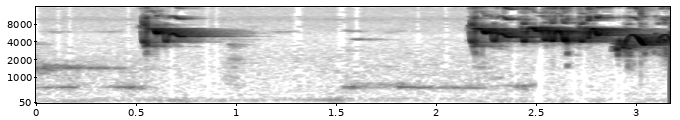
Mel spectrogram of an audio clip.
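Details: Yellow-fronted canary singing: a short high twittering burst, then a longer dense run of bright, buzzy high notes after a pause, with faint lower tones between them.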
